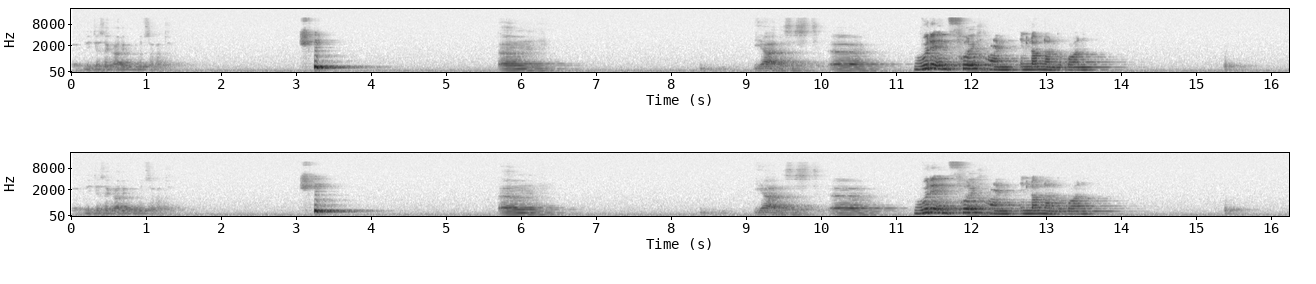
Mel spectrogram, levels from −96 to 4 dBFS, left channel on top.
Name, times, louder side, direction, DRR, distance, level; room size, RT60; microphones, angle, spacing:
voice 1, 0.0-1.3 5.7-6.4 9.1-9.8 10.1-10.8 11.9-12.1 15.4-15.7, equal, 90° left, 1.1 m, -35 dB
voice 2, 3.1-3.5 11.2-13.6, left 2 dB, 25° left, 0.3 m, -23 dB
8.4 x 3.4 x 6.0 m
head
